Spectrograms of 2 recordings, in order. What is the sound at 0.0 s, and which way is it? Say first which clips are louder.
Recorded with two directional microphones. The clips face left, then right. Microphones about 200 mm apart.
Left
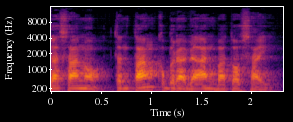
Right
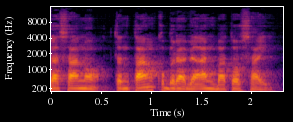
Speech: right 3 dB; 35° right (ahead or behind).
